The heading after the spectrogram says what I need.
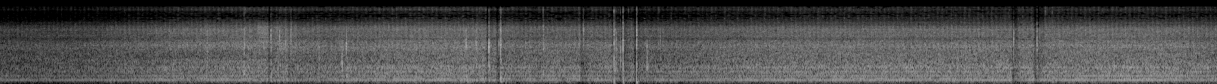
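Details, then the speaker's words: Perodua Axia, A/C on: radiator cooling fan spins with a steady even air rush and low hum; air bubbles in the cooling system make the temperature sensor slow to detect heat. "Kalau kita hidupkan aircon, kipas pusing, suhu tuh akan turun."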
